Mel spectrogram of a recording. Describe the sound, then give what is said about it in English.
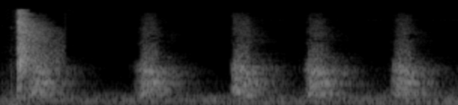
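Sled dogs pulling a three-seater dog sled barking: five sharp, evenly spaced barks, about two per second, each a bright burst that fades quickly, over a steady low rumble with no talking. “Good thing this dog sled's a three-seater.”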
